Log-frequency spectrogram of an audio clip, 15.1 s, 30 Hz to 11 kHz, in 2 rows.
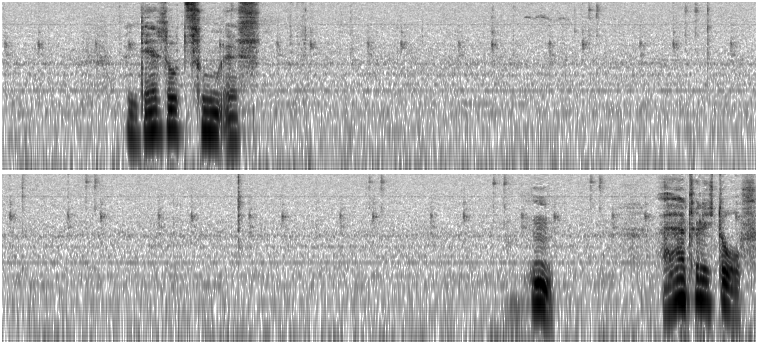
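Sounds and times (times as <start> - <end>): faint regular ticking: 0.0 - 15.0
low steady hum: 0.0 - 15.0.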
